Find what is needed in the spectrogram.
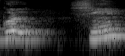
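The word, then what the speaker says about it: گلشن: गाफ लाम पेश गुल, शीन नून शन। तो ये पढ़ा गया गुलशन।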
